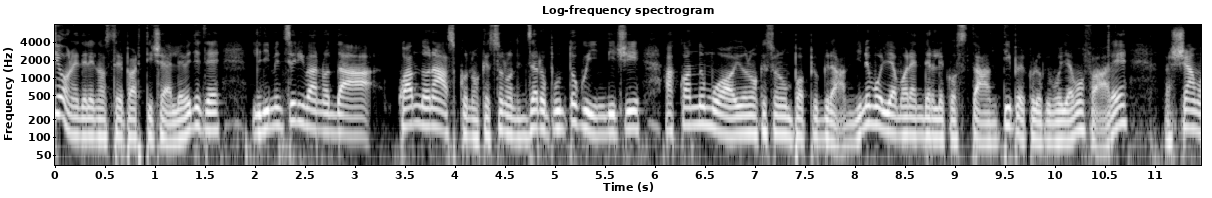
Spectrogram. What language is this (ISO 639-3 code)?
ita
